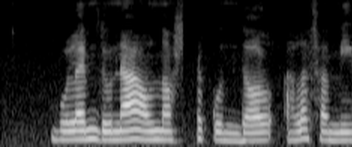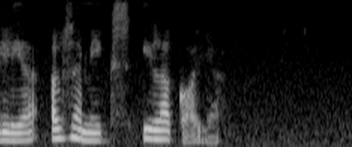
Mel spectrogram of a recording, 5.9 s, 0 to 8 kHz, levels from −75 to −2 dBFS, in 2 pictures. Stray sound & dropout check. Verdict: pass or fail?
fail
